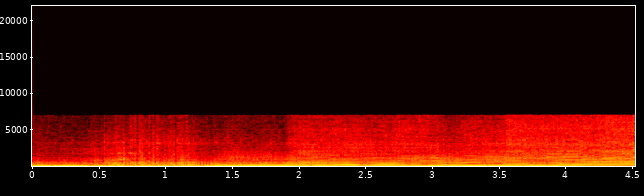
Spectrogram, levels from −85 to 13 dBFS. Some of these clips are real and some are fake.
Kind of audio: fake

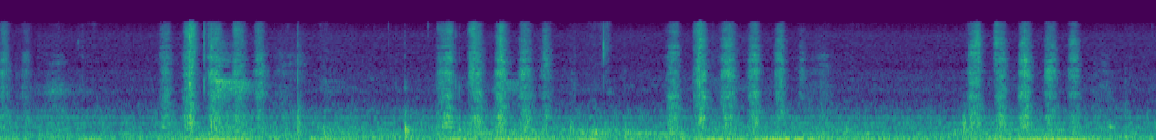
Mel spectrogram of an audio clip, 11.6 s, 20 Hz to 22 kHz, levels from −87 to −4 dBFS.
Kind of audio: real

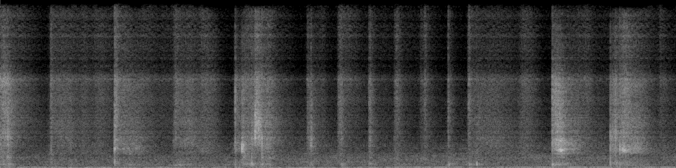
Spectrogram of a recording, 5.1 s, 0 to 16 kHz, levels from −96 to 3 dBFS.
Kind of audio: fake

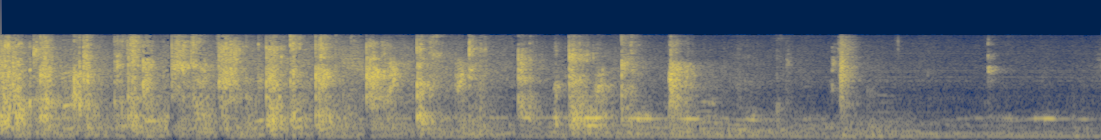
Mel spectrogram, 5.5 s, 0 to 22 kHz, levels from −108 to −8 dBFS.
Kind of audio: real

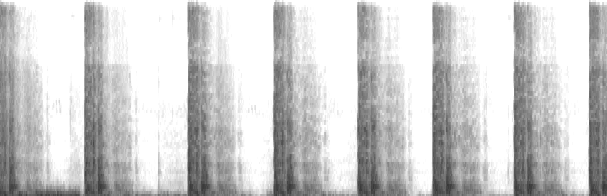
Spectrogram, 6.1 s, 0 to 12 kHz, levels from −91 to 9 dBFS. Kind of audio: real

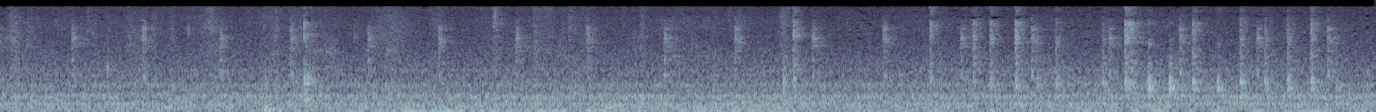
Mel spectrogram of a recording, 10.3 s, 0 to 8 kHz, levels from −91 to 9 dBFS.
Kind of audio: real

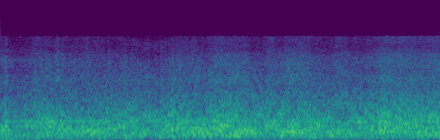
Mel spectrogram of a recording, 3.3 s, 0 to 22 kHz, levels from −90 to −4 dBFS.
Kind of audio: real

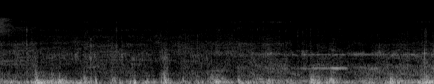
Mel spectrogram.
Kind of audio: fake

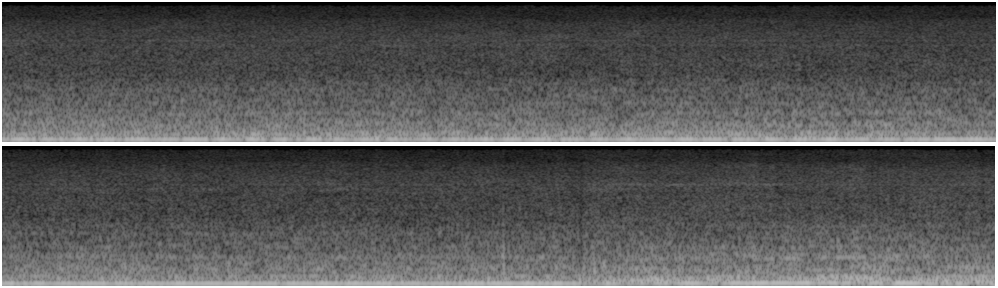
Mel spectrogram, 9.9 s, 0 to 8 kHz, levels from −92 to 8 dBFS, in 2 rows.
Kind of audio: fake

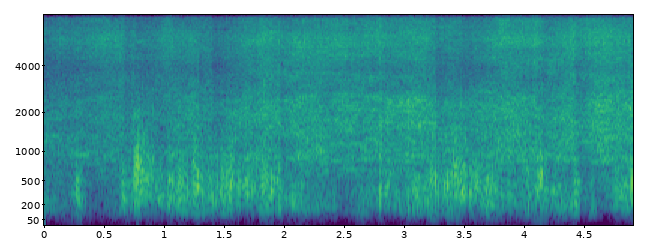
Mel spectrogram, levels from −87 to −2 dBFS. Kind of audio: fake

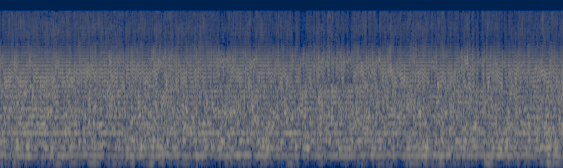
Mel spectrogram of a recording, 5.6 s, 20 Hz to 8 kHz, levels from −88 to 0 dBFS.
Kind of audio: fake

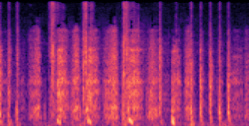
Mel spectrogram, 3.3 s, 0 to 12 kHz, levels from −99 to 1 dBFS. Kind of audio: real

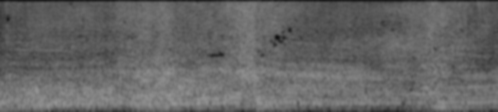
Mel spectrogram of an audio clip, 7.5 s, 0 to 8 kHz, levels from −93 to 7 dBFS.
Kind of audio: fake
